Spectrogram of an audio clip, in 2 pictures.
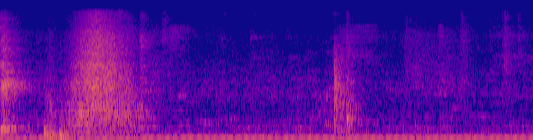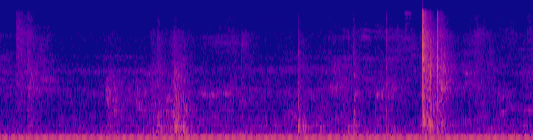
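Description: Cardboard card boxes handled and moved on a table: a rustling bump about a second in, then a few scattered knocks and clicks, over a steady low hum.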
